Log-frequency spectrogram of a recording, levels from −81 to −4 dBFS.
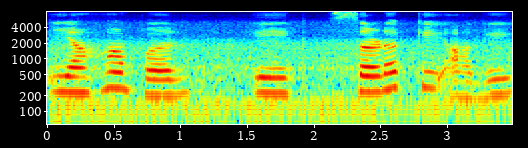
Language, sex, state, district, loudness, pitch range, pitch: Hindi, female, Punjab, Fazilka, -17 LUFS, 205-265 Hz, 225 Hz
